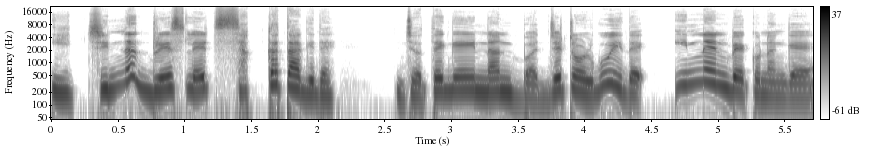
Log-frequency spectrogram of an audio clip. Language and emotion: Kannada, happy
